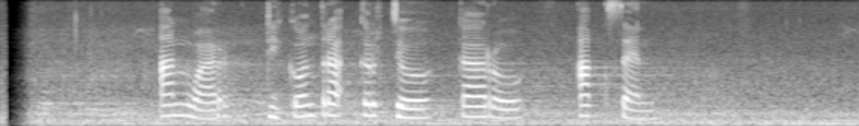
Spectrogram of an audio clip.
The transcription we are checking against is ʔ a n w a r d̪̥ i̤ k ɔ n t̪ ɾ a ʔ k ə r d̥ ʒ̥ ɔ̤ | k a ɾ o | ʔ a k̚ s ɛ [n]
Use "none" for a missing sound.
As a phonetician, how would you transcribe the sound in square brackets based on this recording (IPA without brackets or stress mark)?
n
